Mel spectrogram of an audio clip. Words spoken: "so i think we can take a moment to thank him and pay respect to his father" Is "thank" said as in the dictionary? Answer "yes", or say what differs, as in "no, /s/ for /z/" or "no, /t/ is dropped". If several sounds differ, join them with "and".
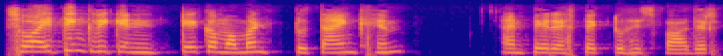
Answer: no, /t/ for /θ/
